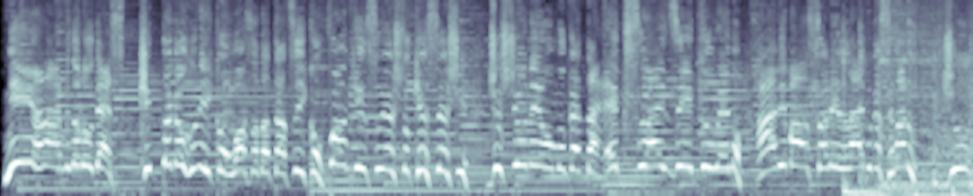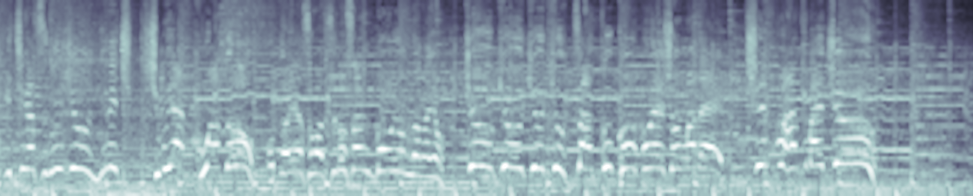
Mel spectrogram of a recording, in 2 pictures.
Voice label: Spot With Music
